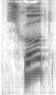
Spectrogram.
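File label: "schoot", Dutch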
